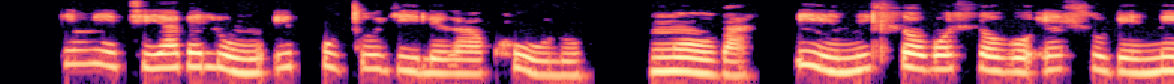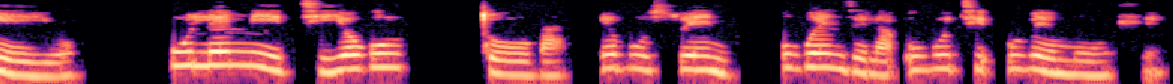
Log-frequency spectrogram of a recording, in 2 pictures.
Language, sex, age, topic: North Ndebele, female, 18-24, health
